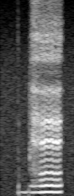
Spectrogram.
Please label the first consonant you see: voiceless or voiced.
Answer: voiced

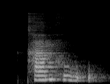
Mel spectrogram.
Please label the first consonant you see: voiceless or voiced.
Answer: voiceless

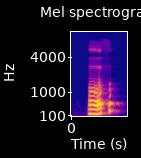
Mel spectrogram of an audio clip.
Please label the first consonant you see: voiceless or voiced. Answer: voiceless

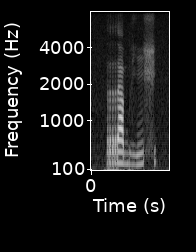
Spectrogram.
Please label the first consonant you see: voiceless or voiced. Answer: voiced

